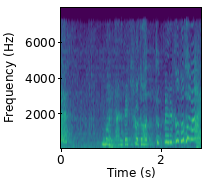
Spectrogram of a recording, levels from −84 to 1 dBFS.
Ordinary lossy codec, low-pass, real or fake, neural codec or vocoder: none; 7.2 kHz; fake; codec, 44.1 kHz, 7.8 kbps, Pupu-Codec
